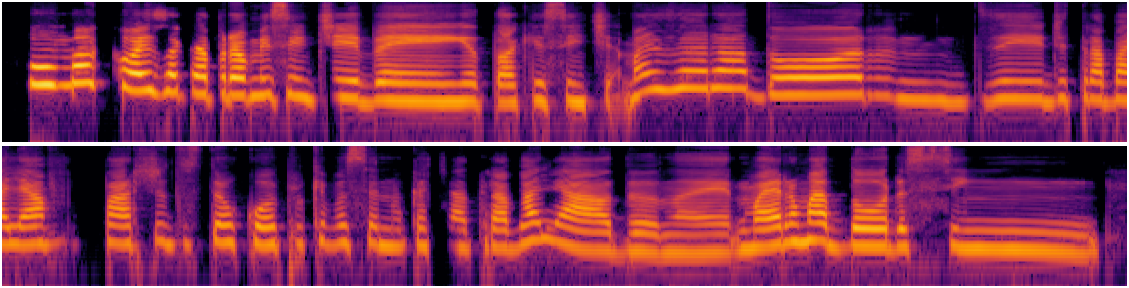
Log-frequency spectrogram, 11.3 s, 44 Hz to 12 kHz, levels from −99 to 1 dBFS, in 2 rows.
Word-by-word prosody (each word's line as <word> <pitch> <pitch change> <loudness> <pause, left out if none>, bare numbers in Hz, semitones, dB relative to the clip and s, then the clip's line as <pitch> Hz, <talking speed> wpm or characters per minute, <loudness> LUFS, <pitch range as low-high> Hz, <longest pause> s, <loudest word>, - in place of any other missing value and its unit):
Uma 445 +2 +9
coisa 345 -3 +6
que 315 - +1
é 300 - +7
para 295 -1 +6
eu - - 0
me 285 +1 -2
sentir 265 -2 -3
bem, 230 -1 +2
eu 230 - -1
estou 220 0 -3
aqui 220 +2 -4
sentindo, 225 0 -8
mas 335 +8 -3
era 385 0 0
a - - -1
dor 295 +1 +3 0.6
de 250 +1 -6
de 255 - -9
trabalhar 245 -1 -2 0.3
parte 255 +1 -3
do 235 -1 -14
teu 260 -1 -3
corpo 240 -1 -5
que 270 - -12
você 250 0 -9
nunca 225 0 -8
tinha 220 -1 -11
trabalhado, 210 -6 -2
né. 175 0 -7
Não 205 +1 -3
era 235 +4 +3
uma 275 +1 +4
dor, 220 -1 +1
assim, 200 -4 -7
240 Hz, 185 wpm, -22 LUFS, 220-285 Hz, 0.6 s, Uma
